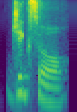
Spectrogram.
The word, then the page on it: jigsaw: Indian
